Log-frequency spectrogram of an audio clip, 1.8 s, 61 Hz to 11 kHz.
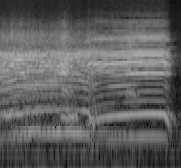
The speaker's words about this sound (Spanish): Pero, ¿qué son esos mugidos? Pues que estamos muy nerviosas. Hace 24 horas que no hemos sido ordeñadas y nuestras ubres están a punto de reventar.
